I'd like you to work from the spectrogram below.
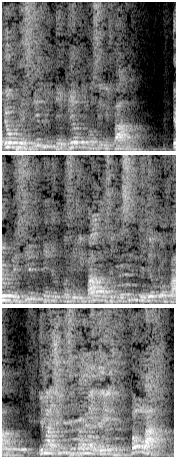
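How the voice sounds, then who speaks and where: A man with a Brazilian Portuguese accent, a pastor preaching a sermon and quizzing the congregation. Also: sits high. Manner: lively, questions the congregation, plays with children. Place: church hall. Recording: echoey church hall from far off, music behind.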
